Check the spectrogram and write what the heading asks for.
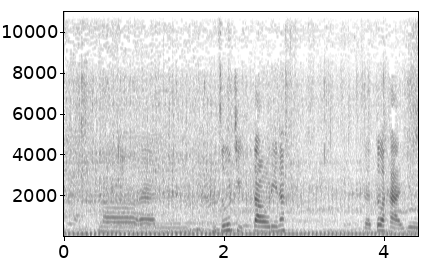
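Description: An engine running steadily at an even pitch, with a person's voice calling out over it.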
